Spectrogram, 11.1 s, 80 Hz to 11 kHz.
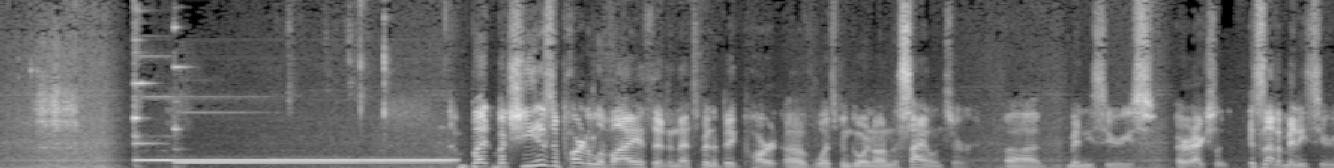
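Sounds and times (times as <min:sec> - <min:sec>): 
two-tone descending doorbell chime: 0:01.1 - 0:03.8
speech: 0:03.9 - 0:11.1.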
